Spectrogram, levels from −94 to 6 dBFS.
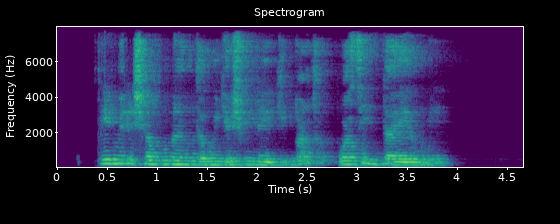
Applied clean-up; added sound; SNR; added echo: neural mask model DeepFilterNet 3.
